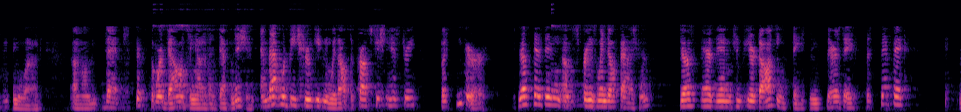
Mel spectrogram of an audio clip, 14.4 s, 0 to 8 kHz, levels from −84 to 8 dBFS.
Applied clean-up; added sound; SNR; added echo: neural mask model DeepFilterNet 3.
